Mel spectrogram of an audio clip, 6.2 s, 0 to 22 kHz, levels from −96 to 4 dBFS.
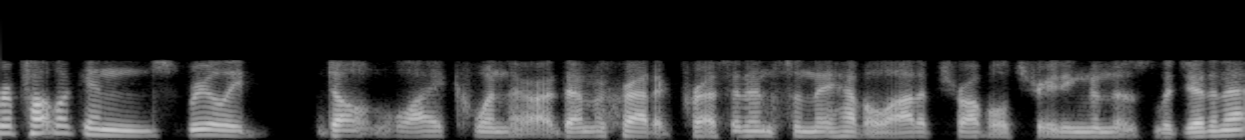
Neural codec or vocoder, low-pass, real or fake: codec, 24 kHz, 0.9 kbps, DualCodec; 3.6 kHz; fake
